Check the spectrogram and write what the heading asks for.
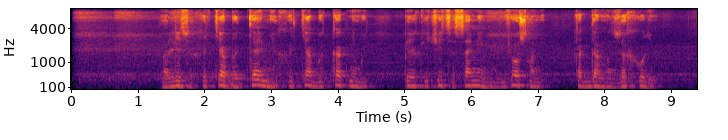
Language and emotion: Russian, angry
